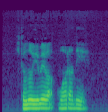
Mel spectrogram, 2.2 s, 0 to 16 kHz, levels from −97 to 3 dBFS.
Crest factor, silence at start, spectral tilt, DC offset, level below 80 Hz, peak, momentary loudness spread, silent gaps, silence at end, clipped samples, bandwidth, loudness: 14 dB; 0.45 s; -9.5 dB/octave; under 0.1%; -54 dBFS; -8 dBFS; 10 LU; none; 0.45 s; under 0.1%; 4.6 kHz; -21 LUFS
